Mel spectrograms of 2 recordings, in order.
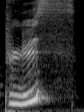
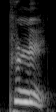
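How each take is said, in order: First: The final S sound is pronounced. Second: The final S sound is silent. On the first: The speaker calls it wrong. "c'est pas plus" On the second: The speaker calls it right. "on ne prononce pas le S"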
